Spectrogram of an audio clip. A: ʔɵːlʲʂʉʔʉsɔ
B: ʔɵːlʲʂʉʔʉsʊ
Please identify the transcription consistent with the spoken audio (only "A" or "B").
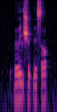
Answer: A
